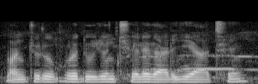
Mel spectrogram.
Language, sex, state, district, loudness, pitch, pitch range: Bengali, male, West Bengal, Cooch Behar, -15 LUFS, 120 Hz, 120-130 Hz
